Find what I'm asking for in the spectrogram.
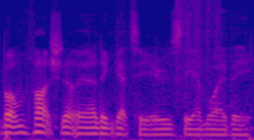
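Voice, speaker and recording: The speaker is a man with a dark, mellow tone. He talks very fast. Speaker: gaming commentator. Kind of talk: gameplay commentary.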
